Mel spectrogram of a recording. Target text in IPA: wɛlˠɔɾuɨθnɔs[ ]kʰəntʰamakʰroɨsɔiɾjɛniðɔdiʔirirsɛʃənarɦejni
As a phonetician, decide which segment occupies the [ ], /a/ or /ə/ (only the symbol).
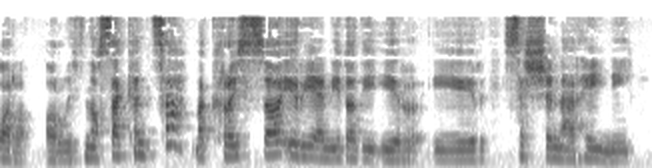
a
